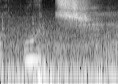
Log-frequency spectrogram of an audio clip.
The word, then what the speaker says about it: Łódź: l with a cross through it and it's pronounced so hooch dad's walking awfully fast for a senior i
